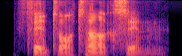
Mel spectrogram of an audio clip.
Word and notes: phytotoxin: British English

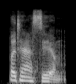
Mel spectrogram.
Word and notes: potassium: Indian

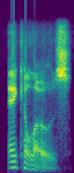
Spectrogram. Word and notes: ankylose: American English

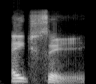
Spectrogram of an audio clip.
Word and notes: HC: British English

